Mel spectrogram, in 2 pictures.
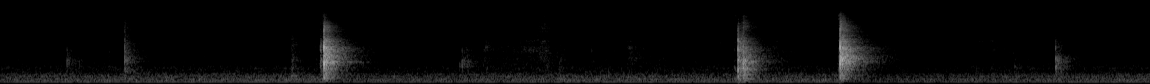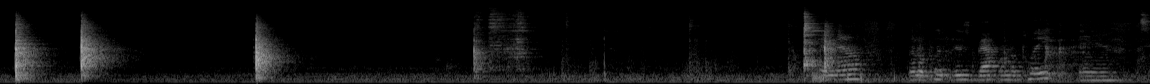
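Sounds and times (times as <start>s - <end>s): knife chopping on cutting board: 3.2s - 3.6s, 7.3s - 7.8s, 8.4s - 8.9s, 11.6s - 12.8s, 14.0s - 14.5s
knife scraping board: 16.2s - 16.9s.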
